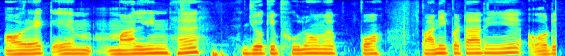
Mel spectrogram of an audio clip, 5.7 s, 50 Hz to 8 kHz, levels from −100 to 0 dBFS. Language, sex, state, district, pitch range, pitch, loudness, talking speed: Hindi, male, Bihar, Saran, 145-170 Hz, 150 Hz, -23 LUFS, 160 wpm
